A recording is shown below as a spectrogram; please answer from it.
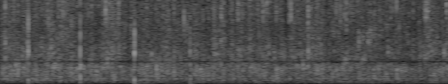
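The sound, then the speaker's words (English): An audience gives a round of applause, with dense, steady clapping heard alone at an even level from start to finish. “Everybody give a round of applause, even though I told you.”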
